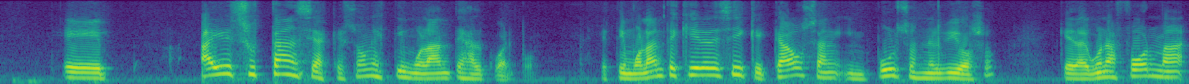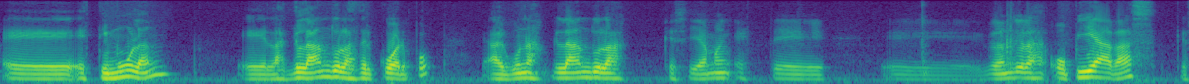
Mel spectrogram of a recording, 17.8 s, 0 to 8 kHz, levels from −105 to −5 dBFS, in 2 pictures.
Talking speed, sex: 120 wpm, male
